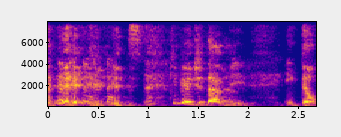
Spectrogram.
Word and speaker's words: Davis: Eu falo, meu nome é Davi com S no final. Mas pronuncia Davis. Pronuncia Davis, que veio de Davi.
